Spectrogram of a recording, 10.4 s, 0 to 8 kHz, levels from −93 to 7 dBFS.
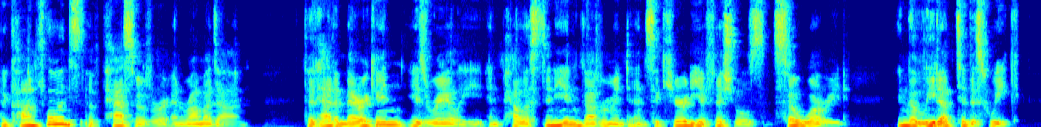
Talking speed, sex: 140 wpm, male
